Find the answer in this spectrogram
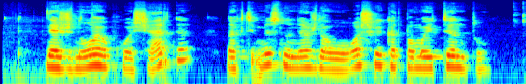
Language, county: Lithuanian, Vilnius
